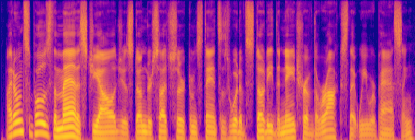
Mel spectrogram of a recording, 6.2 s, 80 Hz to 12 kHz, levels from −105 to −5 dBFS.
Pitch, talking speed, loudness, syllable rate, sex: 115 Hz, 200 wpm, -19 LUFS, 5.8 syllables/s, male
